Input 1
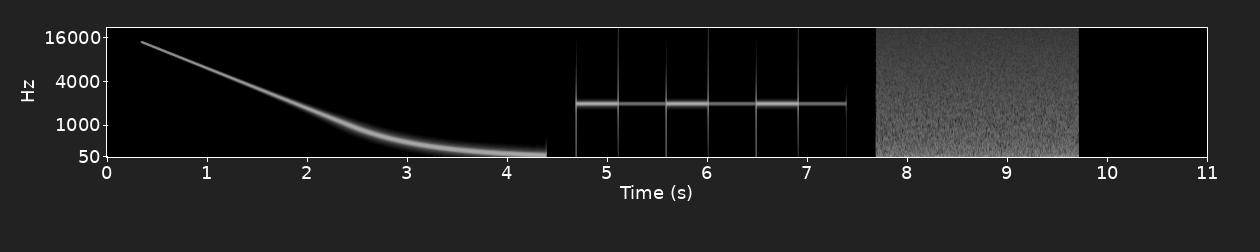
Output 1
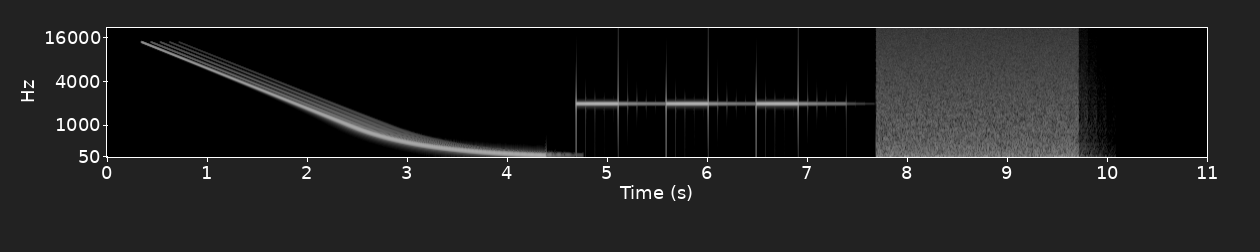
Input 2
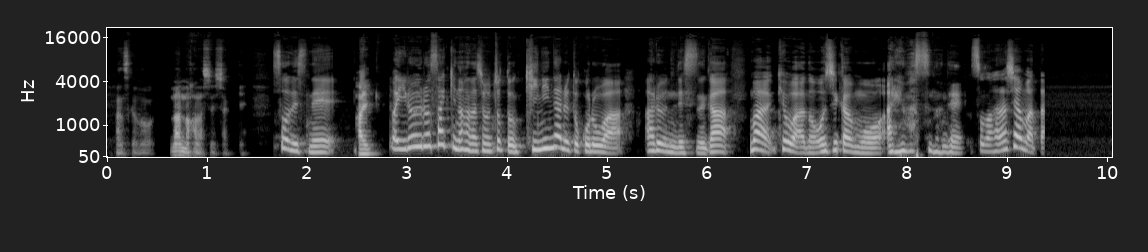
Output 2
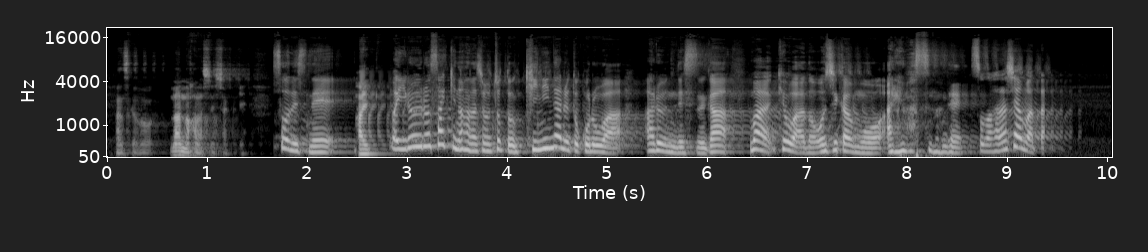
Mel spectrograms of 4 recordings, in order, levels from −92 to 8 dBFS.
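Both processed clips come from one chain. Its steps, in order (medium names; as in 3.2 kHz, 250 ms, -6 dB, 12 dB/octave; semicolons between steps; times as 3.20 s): feedback delay 93 ms, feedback 56%, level -21 dB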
